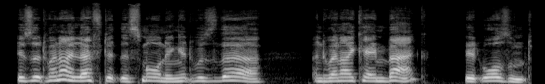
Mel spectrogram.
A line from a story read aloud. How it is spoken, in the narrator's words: said Eeyore in his most melancholy voice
